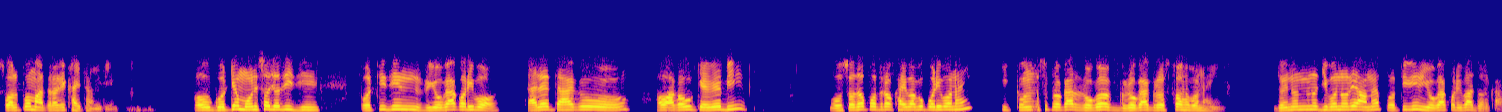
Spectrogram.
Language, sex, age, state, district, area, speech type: Odia, male, 45-60, Odisha, Nuapada, urban, conversation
